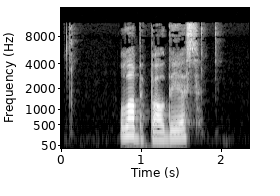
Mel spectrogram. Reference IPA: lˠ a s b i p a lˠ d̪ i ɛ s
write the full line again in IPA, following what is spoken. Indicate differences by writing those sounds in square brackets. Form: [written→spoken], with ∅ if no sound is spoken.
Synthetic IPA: lˠ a [s→∅] b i p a lˠ d̪ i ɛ s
